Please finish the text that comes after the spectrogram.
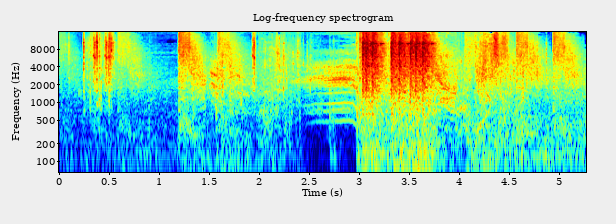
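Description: Gunfire in the Xbox 360 shooter Left 4 Dead 2, repeated bursts of rapid shots and a louder volley near the end, busy and close, with a brief gap in the middle.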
